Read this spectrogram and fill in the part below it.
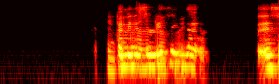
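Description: A young woman asks a question over an online call.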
